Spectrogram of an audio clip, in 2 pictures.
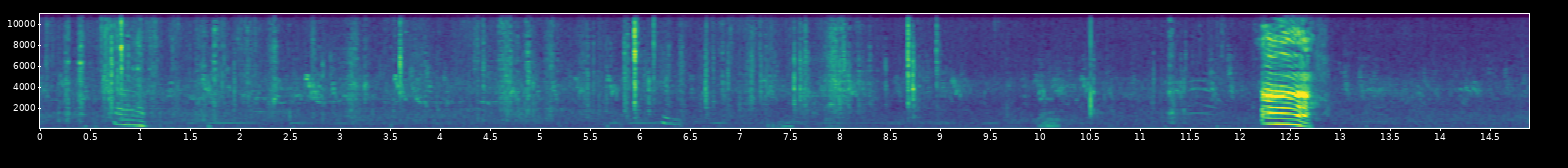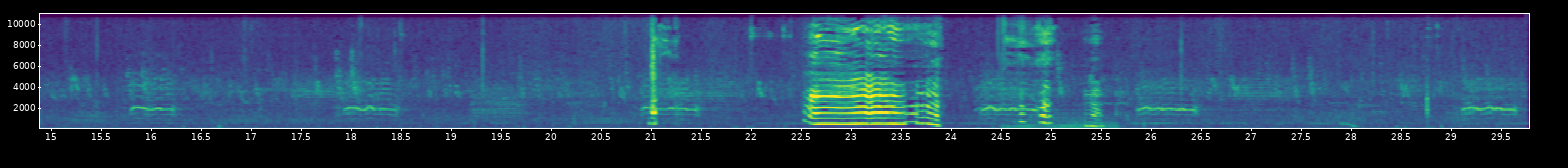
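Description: A calf suckles noisily.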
